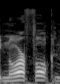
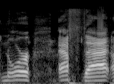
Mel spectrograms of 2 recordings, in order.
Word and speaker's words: Norfolk: Norfolk, Norfolk, not nor F that.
